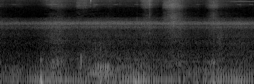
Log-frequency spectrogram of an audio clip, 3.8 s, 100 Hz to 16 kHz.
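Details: Purring British Shorthair cat born August 2010, filmed 6 May 2017 at 21:55 in the evening; deep continuous rumble with even, rhythmic pulses of inhale and exhale, one small click early on, no other sounds.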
